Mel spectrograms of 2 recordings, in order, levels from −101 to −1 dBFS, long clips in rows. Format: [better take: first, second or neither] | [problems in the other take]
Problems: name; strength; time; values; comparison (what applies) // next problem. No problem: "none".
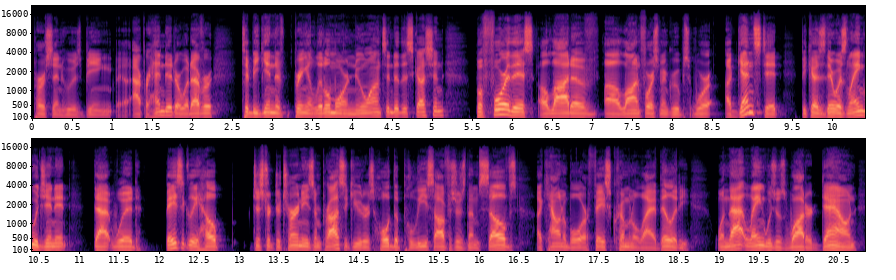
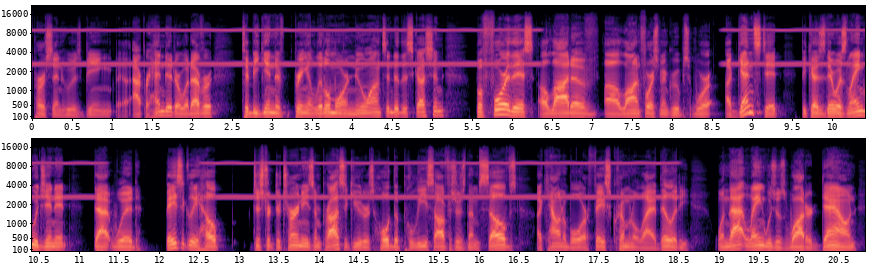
first | high-pitched whine; noticeable; until 6.5 s, from 8.5 to 11 s and from 13 to 19 s; 2.5 kHz, 10 dB below the speech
